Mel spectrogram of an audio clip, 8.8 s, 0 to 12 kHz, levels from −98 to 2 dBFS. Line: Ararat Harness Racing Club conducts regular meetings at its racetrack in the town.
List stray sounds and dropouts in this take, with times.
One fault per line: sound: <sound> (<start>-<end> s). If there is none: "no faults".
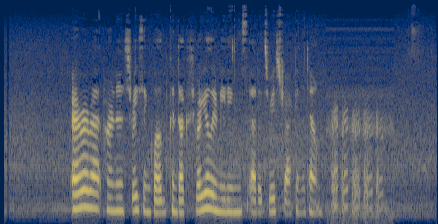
sound: laugh (6.6-7.7 s)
